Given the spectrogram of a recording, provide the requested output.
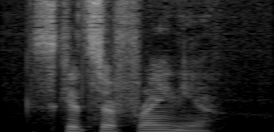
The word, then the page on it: schizophrenia: American English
